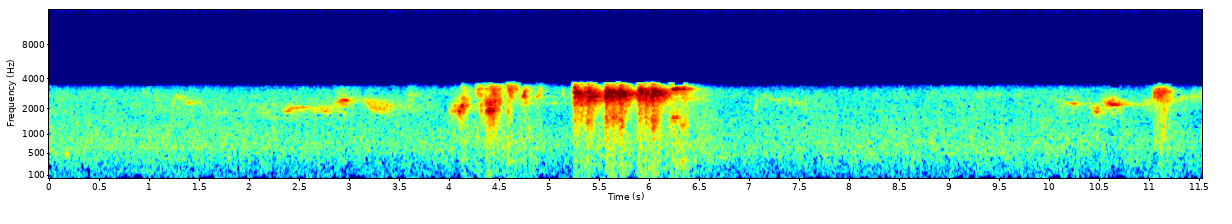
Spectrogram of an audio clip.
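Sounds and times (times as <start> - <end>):
great reed warbler harsh grating chattering song: 1.0 - 7.7, 10.0 - 11.5.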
